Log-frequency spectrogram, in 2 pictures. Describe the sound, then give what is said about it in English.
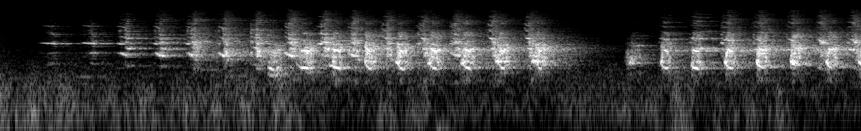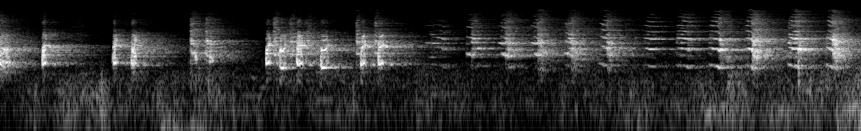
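An aluminum turkey call with an aluminum lid is worked loudly, producing long runs of rapid, raspy hen yelps in steady rhythm, broken by a few short pauses, with no talking. “It's made out of aluminum. The lid is made out of aluminum, and it's got volume.”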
